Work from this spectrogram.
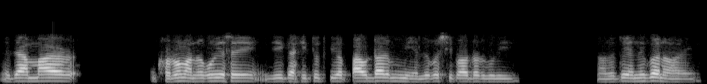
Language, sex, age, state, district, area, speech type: Assamese, male, 30-45, Assam, Nalbari, rural, conversation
